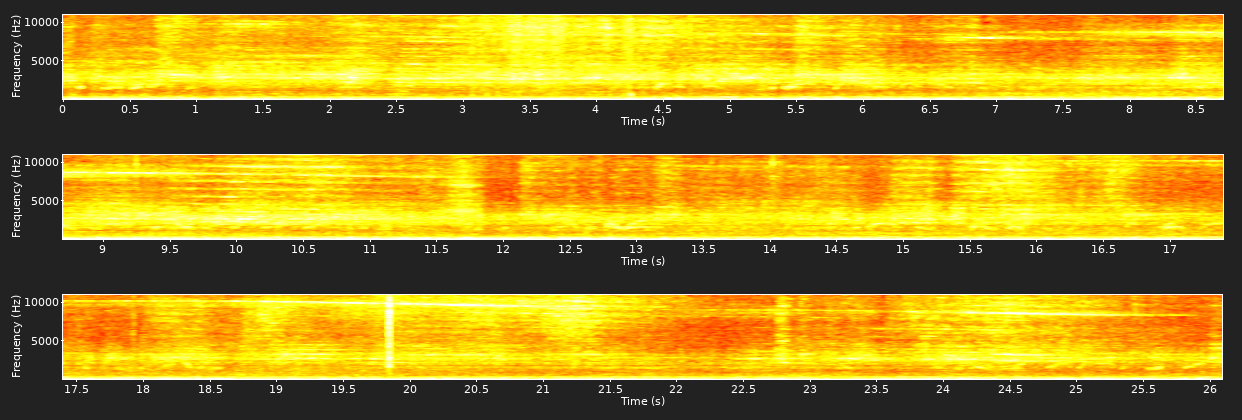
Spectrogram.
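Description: Freight cars rumble and clatter steadily past on the rails, heard from inside a car.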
